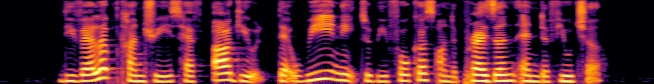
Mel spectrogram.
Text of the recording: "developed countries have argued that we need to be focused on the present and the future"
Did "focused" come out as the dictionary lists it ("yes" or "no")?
yes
